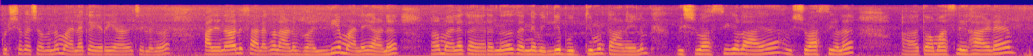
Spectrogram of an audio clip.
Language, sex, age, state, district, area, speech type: Malayalam, female, 18-30, Kerala, Alappuzha, rural, spontaneous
